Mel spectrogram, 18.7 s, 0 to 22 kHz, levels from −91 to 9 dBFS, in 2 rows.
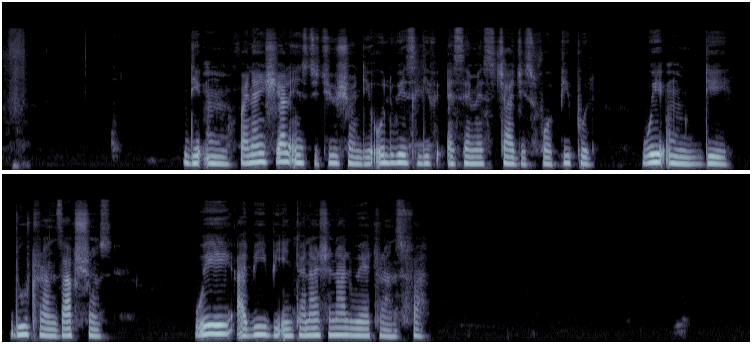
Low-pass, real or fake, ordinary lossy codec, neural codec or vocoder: none; real; none; none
